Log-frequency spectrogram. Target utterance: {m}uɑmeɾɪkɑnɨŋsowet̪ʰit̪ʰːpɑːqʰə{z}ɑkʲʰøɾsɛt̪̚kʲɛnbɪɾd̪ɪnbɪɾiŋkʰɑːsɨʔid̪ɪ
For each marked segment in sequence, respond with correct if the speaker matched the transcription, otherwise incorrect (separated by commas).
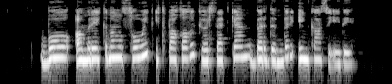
incorrect, incorrect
